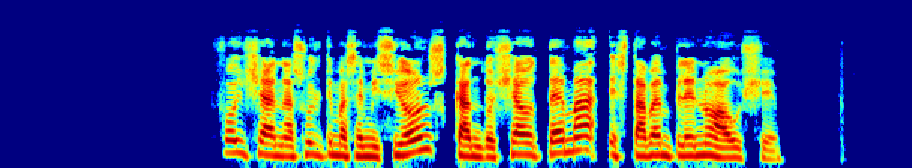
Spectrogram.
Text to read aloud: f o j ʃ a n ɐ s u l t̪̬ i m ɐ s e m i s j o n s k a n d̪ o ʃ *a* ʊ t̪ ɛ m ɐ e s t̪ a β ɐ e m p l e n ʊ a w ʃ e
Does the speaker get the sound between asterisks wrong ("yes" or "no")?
no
